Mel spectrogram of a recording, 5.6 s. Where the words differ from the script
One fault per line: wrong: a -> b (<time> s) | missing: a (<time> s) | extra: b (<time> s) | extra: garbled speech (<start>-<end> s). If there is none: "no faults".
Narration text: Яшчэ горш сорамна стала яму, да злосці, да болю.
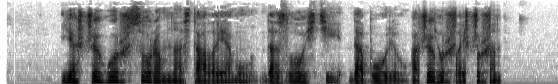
extra: garbled speech (4.1-5.0 s)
